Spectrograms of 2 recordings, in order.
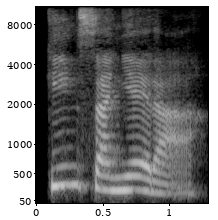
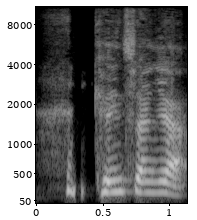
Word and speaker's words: Quinceañera: Quinceañera. That's like the fifth quinceañera. Quinceañera.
